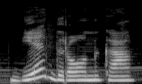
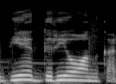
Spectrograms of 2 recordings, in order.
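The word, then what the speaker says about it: biedronka: ходите в такий магазин і це польською бєдронка бєдронка бєдронка народ будьте обережні бо дуже часто ми з викладачами у школі чуємо помилку від вас коли так вимова якась така є як бдронка чомусь вам хочеться оце р пом'якшувати хож для цього немає передумови Так ми повинні казати твердо дро дро повторюйте дро дро дро дро як у слові Дрон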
